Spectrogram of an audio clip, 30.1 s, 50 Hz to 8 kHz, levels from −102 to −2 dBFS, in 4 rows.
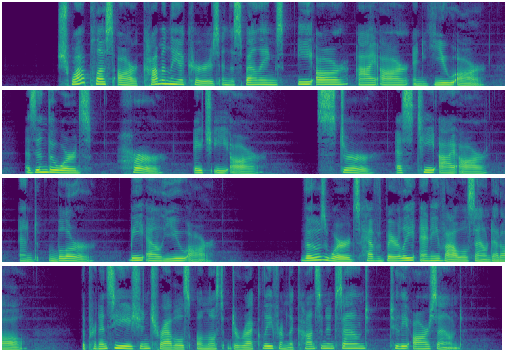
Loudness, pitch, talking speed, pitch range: -23 LUFS, 195 Hz, 90 wpm, 175-220 Hz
